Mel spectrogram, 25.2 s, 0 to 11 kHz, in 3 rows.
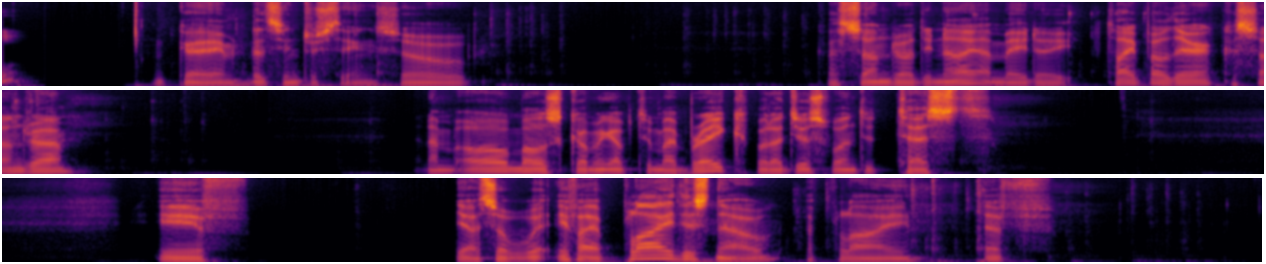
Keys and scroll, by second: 1.5-3.2 typing, 3.5 Tab, 4.3 ctrl+c, 4.4-10.6 typing, 12.3-14.8 typing, 20.3-24.9 typing.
